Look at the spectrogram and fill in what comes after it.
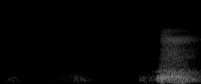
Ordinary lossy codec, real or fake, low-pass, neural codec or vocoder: MP3, 32 kbps; fake; 5.4 kHz; codec, 24 kHz, 0.5 kbps, DualCodec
